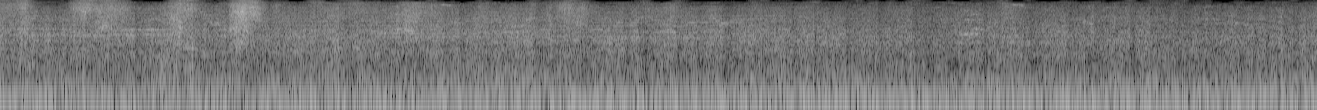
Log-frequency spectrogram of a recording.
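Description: Double-stack container train's well cars rolling past, a steady loud rumble of steel wheels on the rails with a few faint clicks from the rail joints in the first second or so.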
